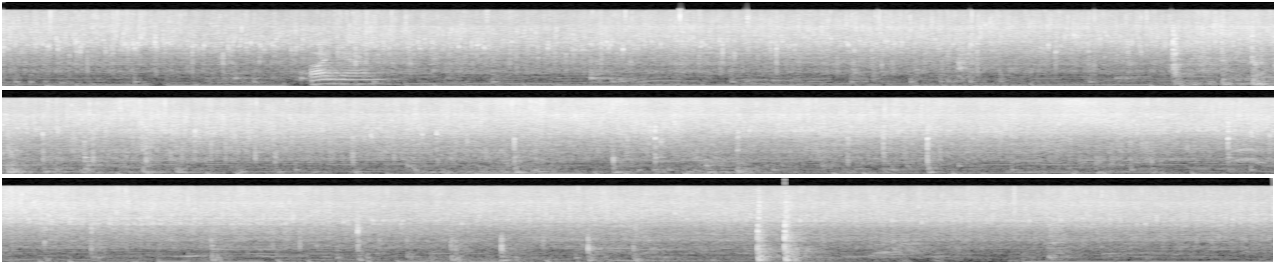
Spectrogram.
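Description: Pork, garlic and onion sizzling steadily in oil in a non-stick frying pan, stirred with a wooden spatula that scrapes and taps against the pan now and then. The loudest taps are a quick double knock near the end.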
